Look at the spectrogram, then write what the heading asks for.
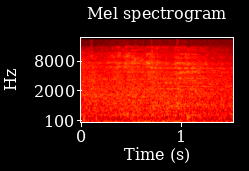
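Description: Steady rumble of a moving train heading to Delhi, a dense continuous roar of wheels and carriage with no voices over it.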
